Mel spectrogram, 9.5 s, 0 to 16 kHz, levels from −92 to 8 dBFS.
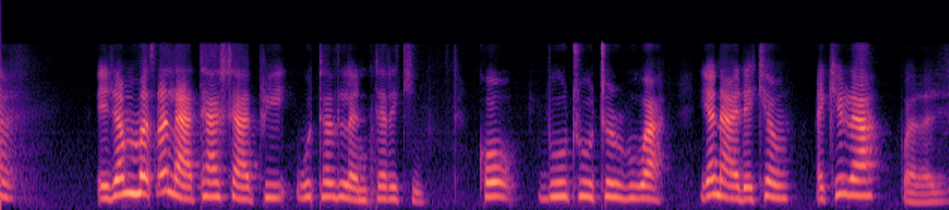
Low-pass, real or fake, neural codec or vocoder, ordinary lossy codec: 7.2 kHz; fake; codec, 16 kHz, about 1 kbps, DyCAST, with the encoder's durations; none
